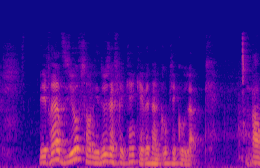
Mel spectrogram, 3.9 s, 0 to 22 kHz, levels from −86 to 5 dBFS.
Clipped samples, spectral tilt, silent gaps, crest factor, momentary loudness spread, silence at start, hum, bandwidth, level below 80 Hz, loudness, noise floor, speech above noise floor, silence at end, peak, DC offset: under 0.1%; -6.5 dB/octave; none; 20 dB; 12 LU; 0.05 s; none; 10 kHz; -60 dBFS; -30 LUFS; -55 dBFS; 26 dB; 0 s; -10 dBFS; under 0.1%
